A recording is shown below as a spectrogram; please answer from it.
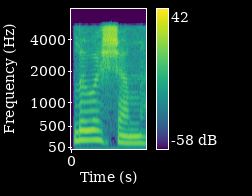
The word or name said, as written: Lewisham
